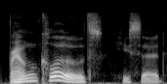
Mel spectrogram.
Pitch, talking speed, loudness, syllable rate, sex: 125 Hz, 145 wpm, -16 LUFS, 3.5 syllables/s, male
